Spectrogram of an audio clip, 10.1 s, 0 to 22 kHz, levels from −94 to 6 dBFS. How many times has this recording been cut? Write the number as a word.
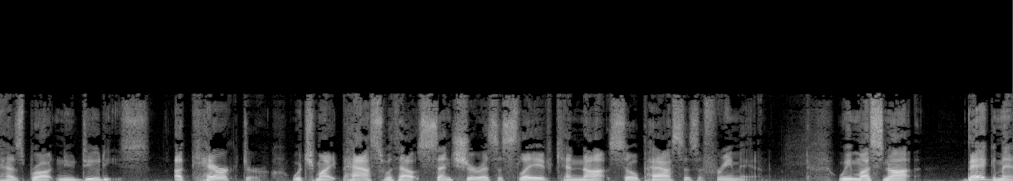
zero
